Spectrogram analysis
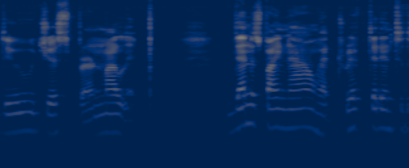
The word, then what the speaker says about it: Dennis: but instead it was Dennis from down the hill whose name everybody pronounce to rhyme with penis appearing even more disoriented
